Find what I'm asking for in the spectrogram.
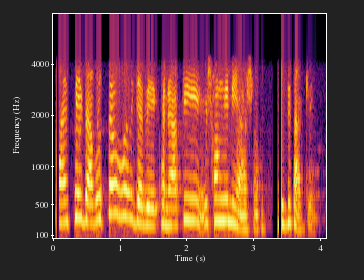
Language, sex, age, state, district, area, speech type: Bengali, female, 45-60, West Bengal, Malda, rural, conversation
